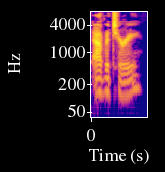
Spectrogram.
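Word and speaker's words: Awatere: The Blenheim coach was descending into the valley of the Avatar river pronounced avatar from the saddle of Taylor's pass.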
